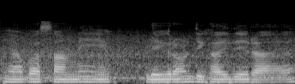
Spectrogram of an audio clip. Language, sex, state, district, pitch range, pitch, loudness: Hindi, male, Madhya Pradesh, Umaria, 115-125 Hz, 120 Hz, -17 LUFS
